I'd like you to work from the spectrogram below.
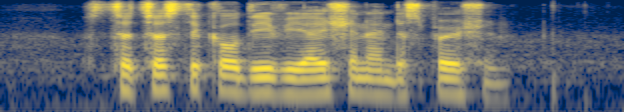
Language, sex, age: English, male, 19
